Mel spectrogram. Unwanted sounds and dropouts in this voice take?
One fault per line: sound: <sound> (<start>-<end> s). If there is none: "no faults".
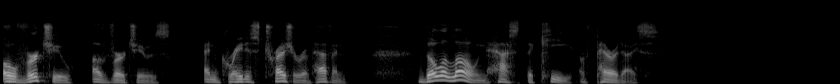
no faults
